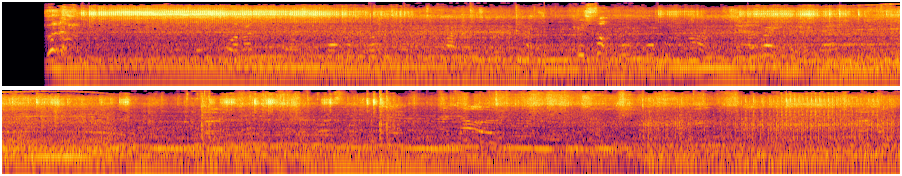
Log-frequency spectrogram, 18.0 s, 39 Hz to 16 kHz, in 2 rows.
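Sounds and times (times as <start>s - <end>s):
bus diesel engine: 0.4s - 17.9s
road noise: 0.4s - 17.9s.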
